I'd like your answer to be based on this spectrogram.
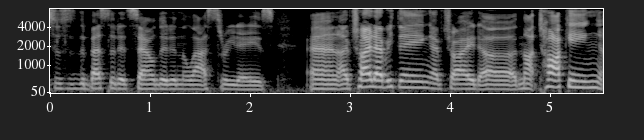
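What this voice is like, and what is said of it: Hoarse, nearly lost voice. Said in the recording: “I've been sick for 3 weeks ... I've completely lost my voice. ... So this is what I sound like now. ... And I keep hacking.”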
